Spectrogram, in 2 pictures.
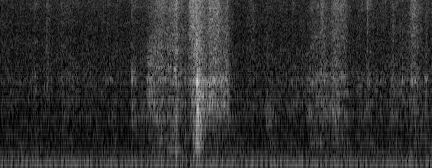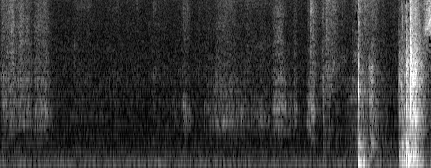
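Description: Scissors cutting a circle out of a sheet of white craft foam: faint, scattered snips and scrapes, with a sharper click about two seconds in and another near the end.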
